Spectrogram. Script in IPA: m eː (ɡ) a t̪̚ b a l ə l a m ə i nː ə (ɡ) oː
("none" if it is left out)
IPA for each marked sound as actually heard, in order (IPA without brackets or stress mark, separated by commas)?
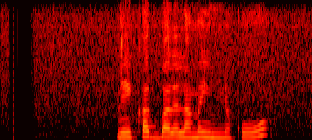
k, k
